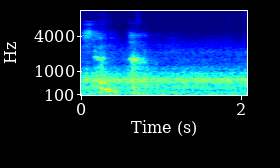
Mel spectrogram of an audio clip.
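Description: C751C metro train running through a tunnel: steady rumble with a band of hum, after a brief snatch of a voice at the start.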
